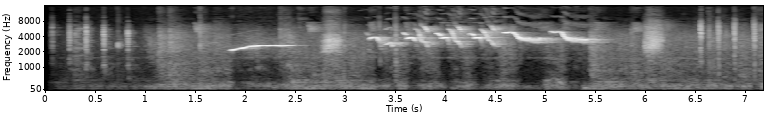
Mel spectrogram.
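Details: Tame, hand-tame Oriental magpie-robin of the black-and-white poci type, singing actively. A long, level whistle is followed by a rapid run of sweet, looping whistled notes. Sharp ticks and clicks come before it.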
